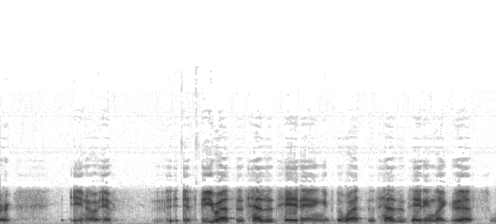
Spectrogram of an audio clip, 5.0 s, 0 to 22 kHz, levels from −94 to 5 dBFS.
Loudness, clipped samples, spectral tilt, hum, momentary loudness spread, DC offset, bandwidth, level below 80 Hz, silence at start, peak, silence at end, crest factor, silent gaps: -18 LUFS; under 0.1%; -5 dB/octave; none; 10 LU; under 0.1%; 6.6 kHz; -58 dBFS; 0 s; -2 dBFS; 0 s; 18 dB; none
